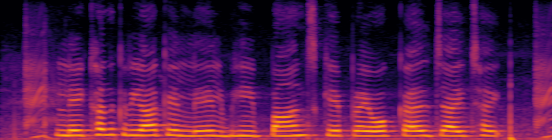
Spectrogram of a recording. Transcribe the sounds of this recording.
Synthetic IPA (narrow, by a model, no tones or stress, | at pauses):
leːkʰənkɾijakeleːlbʱibãːnt͡ʃkepɾəjoːɡkəld͡ʒaːjt͡ʃʰəj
